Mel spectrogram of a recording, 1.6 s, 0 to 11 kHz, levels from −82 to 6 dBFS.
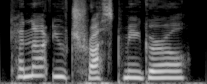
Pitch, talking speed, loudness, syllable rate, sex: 275 Hz, 195 wpm, -17 LUFS, 4.4 syllables/s, female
